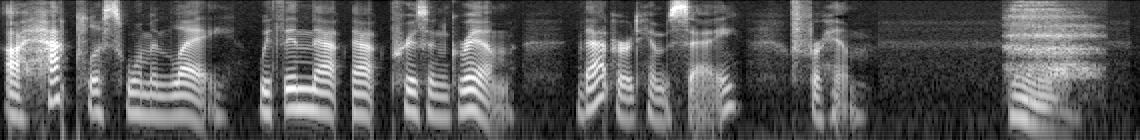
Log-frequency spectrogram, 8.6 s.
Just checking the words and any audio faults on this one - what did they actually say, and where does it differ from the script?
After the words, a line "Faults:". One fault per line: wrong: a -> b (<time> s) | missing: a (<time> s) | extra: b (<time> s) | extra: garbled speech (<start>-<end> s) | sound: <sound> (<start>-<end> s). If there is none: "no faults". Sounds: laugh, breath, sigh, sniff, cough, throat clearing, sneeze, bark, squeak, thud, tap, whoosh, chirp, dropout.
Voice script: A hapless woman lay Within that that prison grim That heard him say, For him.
A hapless woman lay Within that that prison grim That heard him say, For him.
Faults:
sound: sigh (7.5-8.3 s)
